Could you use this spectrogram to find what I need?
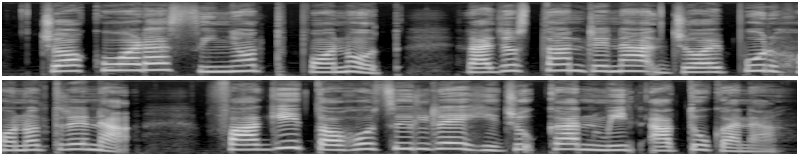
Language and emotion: Santali, neutral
